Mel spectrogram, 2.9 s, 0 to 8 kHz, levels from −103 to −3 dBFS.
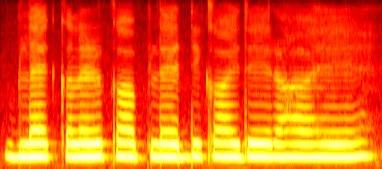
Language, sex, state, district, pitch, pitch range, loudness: Hindi, female, Arunachal Pradesh, Papum Pare, 235 Hz, 230-235 Hz, -11 LUFS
